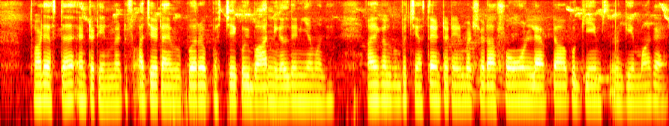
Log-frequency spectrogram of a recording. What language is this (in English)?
Dogri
